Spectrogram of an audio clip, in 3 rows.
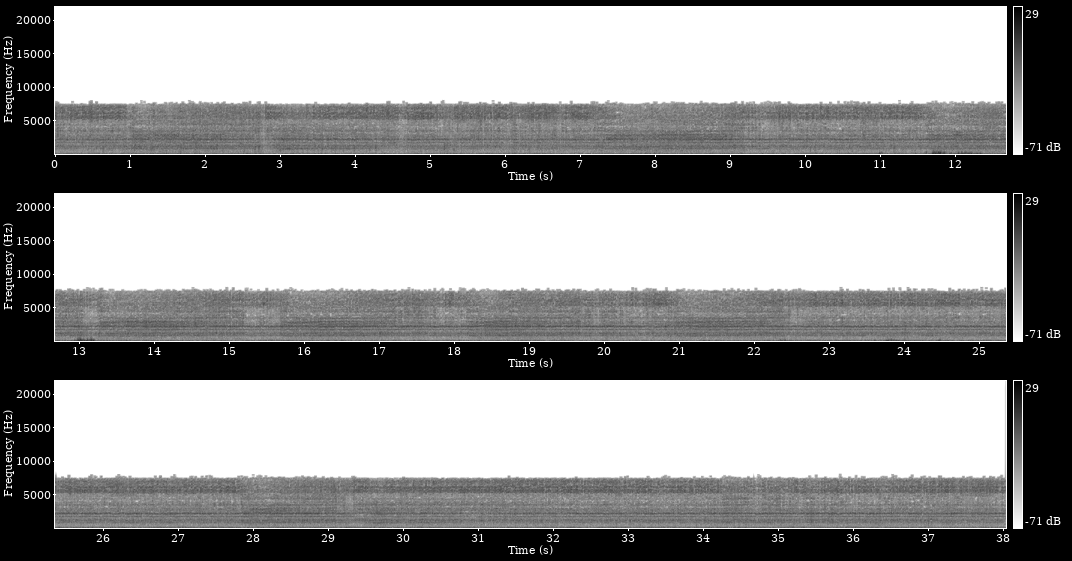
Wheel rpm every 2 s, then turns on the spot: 110, 110, 110, 110, 120, 110, 110, 110, 110, 120, 110, 110, 110, 110, 110, 110, 120, 120, 120.
none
